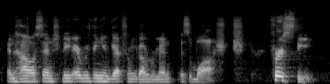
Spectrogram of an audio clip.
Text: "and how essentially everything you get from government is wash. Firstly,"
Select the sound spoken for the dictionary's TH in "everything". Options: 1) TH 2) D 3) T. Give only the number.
1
